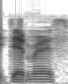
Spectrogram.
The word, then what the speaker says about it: Demaris: so his name is demaris which to me is like well it's such a strange name okay demaris well it rhymes with uh everest or that mountain bergen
